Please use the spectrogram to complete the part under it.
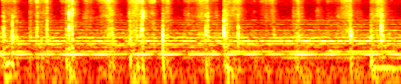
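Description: Tarot cards are shuffled by hand, a rapid papery riffle of soft flicks and taps continuing throughout, set against steady background music.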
